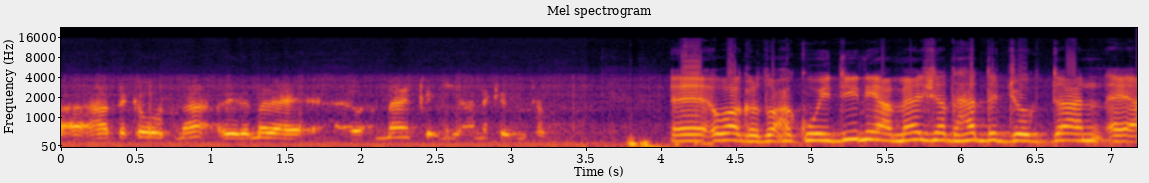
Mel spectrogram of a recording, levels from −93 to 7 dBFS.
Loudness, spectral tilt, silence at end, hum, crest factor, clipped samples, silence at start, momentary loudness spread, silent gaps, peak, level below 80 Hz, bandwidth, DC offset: -12 LUFS; -6.5 dB/octave; 0 s; none; 10 dB; under 0.1%; 0 s; 10 LU; none; -2 dBFS; -34 dBFS; 11 kHz; under 0.1%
